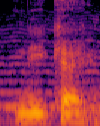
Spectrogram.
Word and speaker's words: Nike: the ancient greek goddess of the same name pronounced nikkei lastly the google play logo has unfounded rumors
